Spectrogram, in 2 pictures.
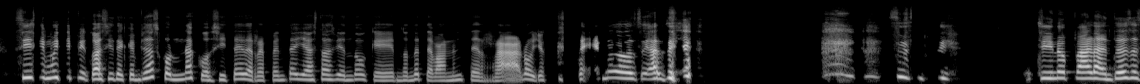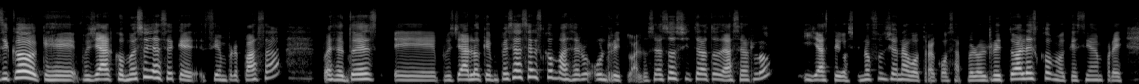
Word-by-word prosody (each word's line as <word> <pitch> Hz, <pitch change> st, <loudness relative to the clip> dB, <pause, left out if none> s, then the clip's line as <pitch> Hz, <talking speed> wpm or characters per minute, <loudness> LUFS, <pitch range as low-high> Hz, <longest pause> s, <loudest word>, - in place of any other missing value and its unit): Sí, 315 Hz, 0 st, +5 dB
sí, 310 Hz, -, 0 dB
muy 310 Hz, +3 st, +5 dB
típico, 290 Hz, -5 st, -3 dB
así 250 Hz, +1 st, +2 dB
de 235 Hz, -2 st, 0 dB
que 230 Hz, -, -3 dB
empiezas 285 Hz, +10 st, 0 dB
con 255 Hz, -3 st, 0 dB
una 275 Hz, +6 st, 0 dB
cosita 205 Hz, +1 st, -5 dB
y -, -, +1 dB
de 230 Hz, -4 st, +1 dB
repente 205 Hz, +5 st, -6 dB
ya 225 Hz, -2 st, 0 dB
estás 225 Hz, +2 st, -3 dB
viendo 225 Hz, +1 st, -5 dB
que 180 Hz, -2 st, -5 dB
en 180 Hz, -, -9 dB
dónde 190 Hz, +5 st, -5 dB
te 195 Hz, -, -7 dB
van 180 Hz, +1 st, -3 dB
a -, -, -6 dB
enterrar 180 Hz, -1 st, +1 dB
o 235 Hz, -, 0 dB
yo 205 Hz, 0 st, -5 dB
qué 230 Hz, -, -11 dB, 0.2 s
sé, -, -, -10 dB
¿no? 300 Hz, -, -3 dB, 0.2 s
O -, -, -7 dB
sea, 255 Hz, +1 st, +6 dB
sí. 290 Hz, -, +10 dB, 2.2 s
Sí, 345 Hz, -3 st, +2 dB
sí, 280 Hz, -1 st, -13 dB
sí. 285 Hz, -4 st, -3 dB, 0.9 s
Sí, 280 Hz, 0 st, +6 dB
no 290 Hz, 0 st, +6 dB
paran. 280 Hz, -2 st, +9 dB
Entonces, 275 Hz, +5 st, +5 dB
así 265 Hz, -3 st, +1 dB
como 300 Hz, -3 st, +8 dB
que, 205 Hz, -1 st, -2 dB
pues, 210 Hz, -1 st, -6 dB
ya, 235 Hz, +1 st, +5 dB
como 225 Hz, +1 st, -2 dB
eso 260 Hz, +8 st, -2 dB
ya 305 Hz, -3 st, +1 dB
sé 265 Hz, 0 st, -5 dB
que 215 Hz, -7 st, -3 dB
siempre 210 Hz, 0 st, -7 dB
pasa, 225 Hz, +9 st, -2 dB, 0.5 s
pues, 225 Hz, -, -4 dB
entonces, 235 Hz, +3 st, 0 dB, 0.2 s
eh, 195 Hz, -2 st, -5 dB
pues 200 Hz, -1 st, -10 dB
ya 225 Hz, +1 st, +1 dB
lo 230 Hz, +1 st, -1 dB
que 225 Hz, -, -5 dB
empecé 250 Hz, +8 st, -3 dB
a -, -, +3 dB
hacer 345 Hz, +2 st, -2 dB
es 325 Hz, -, -7 dB
como 315 Hz, -5 st, -3 dB
hacer 230 Hz, 0 st, -4 dB
un 235 Hz, -1 st, -5 dB
ritual, 205 Hz, -4 st, -8 dB
o -, -, -12 dB
sea, 230 Hz, +6 st, -6 dB
eso 270 Hz, +4 st, -2 dB
sí 250 Hz, 0 st, -11 dB
trato 245 Hz, +1 st, -3 dB
de 225 Hz, -, -3 dB
hacerlo, 215 Hz, +8 st, -3 dB, 0.3 s
y 220 Hz, -, -11 dB
ya 205 Hz, -1 st, -1 dB
te 200 Hz, -, -4 dB
digo, 190 Hz, -2 st, -5 dB
si 175 Hz, -, -17 dB
no 225 Hz, +2 st, -4 dB
funciona 240 Hz, -1 st, -5 dB
hago 200 Hz, -, -2 dB
otra 175 Hz, -2 st, -7 dB
cosa, 180 Hz, 0 st, -11 dB
pero 185 Hz, +1 st, -4 dB
el 190 Hz, -, -4 dB
ritual 245 Hz, +5 st, +1 dB
es 265 Hz, -1 st, +1 dB
como 220 Hz, -10 st, -7 dB
que 190 Hz, +1 st, -9 dB
siempre 200 Hz, -2 st, -8 dB
230 Hz, 235 wpm, -22 LUFS, 200-265 Hz, 2.2 s, sí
